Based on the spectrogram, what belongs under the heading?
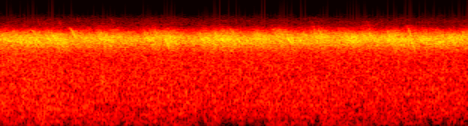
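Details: Loud, continuous high cheeping from a mass of newly hatched baby chickens during their first day in a poultry farm brooder, a steady shrill chorus throughout.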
